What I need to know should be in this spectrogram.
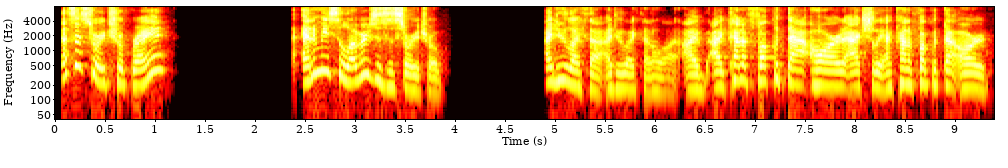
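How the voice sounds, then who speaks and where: A woman VTuber host chats casually on a livestream, her medium-pitched voice sing-song, fairly quick and fairly bright. She gives blunt opinions, swears freely and repeats herself for emphasis.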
